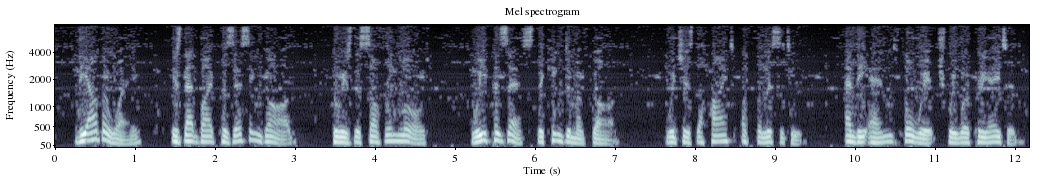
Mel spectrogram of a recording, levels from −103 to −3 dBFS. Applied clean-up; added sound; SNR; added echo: classical method spectral subtraction.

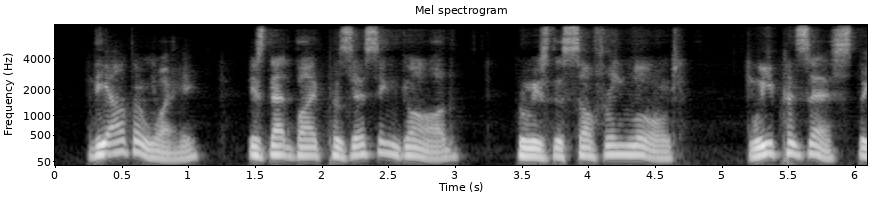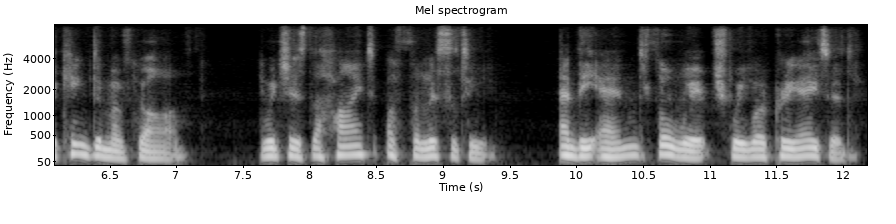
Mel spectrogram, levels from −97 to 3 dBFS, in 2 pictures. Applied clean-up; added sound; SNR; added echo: neural mask model DeepFilterNet 3.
